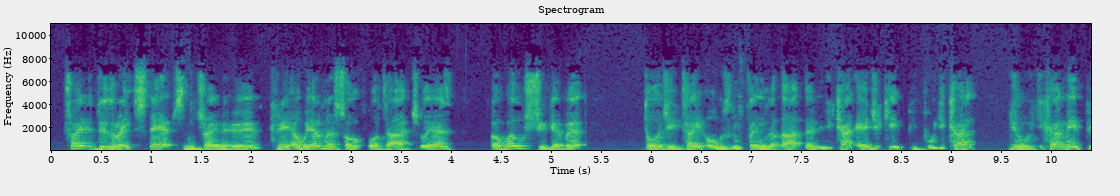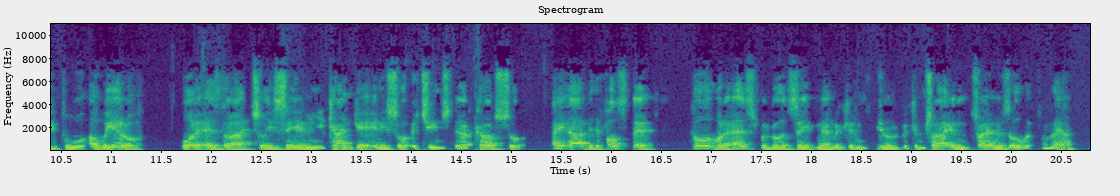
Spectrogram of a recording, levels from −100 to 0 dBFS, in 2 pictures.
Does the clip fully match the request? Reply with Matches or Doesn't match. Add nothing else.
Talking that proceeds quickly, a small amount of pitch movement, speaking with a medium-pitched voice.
Matches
